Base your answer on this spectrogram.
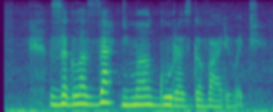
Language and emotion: Russian, angry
